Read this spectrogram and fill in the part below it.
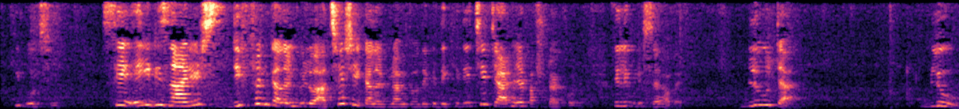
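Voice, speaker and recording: A woman selling clothes on a live stream, chatting and gushing over each dress while slipping in English phrases. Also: sits high. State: feeling hot. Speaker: online clothing seller. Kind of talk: live-stream product showcase. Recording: echoey room with loud background noise.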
